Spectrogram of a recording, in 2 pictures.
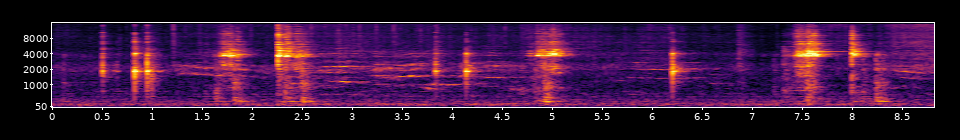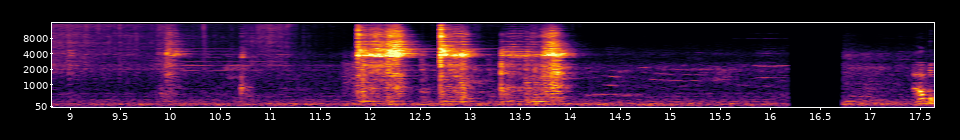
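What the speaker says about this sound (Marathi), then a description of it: "चला आता आपण याला वाटीत काढून घेऊया." A spoon scrapes and clinks against a pan and bowl while serving spicy green chili and onion thecha, irregular metallic taps and stirring scrapes in short clusters over faint background sizzle.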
